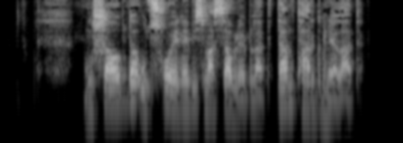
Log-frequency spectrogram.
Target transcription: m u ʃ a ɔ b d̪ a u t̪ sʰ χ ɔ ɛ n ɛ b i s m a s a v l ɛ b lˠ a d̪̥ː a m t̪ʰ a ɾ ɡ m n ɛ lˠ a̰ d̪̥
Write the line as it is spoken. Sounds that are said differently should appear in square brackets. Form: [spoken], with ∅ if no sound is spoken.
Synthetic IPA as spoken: m u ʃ a ɔ b d̪ a u t̪ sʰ χ ɔ ɛ n ɛ b i s m a s a v l ɛ b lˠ a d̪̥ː a m t̪ʰ a ɾ ɡ m n ɛ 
